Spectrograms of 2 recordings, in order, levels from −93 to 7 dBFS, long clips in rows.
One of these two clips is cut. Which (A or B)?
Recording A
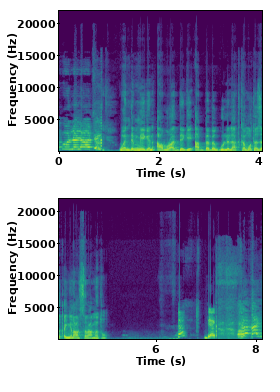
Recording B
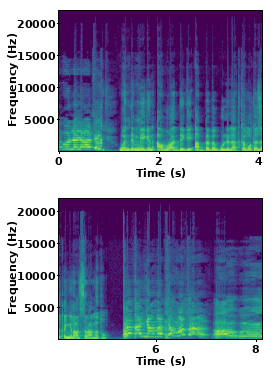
B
